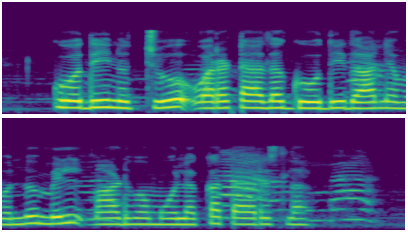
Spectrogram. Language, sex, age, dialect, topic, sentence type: Kannada, female, 18-24, Central, agriculture, statement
